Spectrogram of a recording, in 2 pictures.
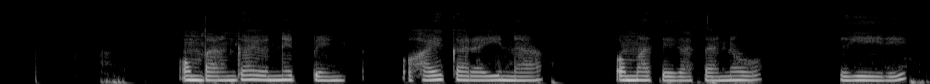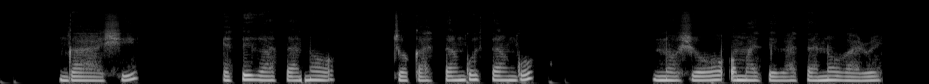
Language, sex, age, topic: Oshiwambo, female, 18-24, finance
